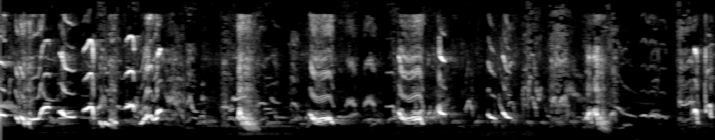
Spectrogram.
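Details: Provoking song of an Oriental magpie-robin for a magpie-robin that will not sing: a lively stream of twisting whistles, trills and harsh downward sweeps, delivered in quick bursts roughly once a second.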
